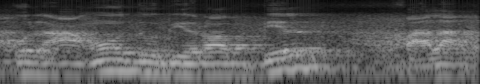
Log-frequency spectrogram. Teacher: qulubabbil falaqi tulisannya falaqi nah dibacanya tetap Falaq cuman cara bacanya ketika di akhir maka qolqolahnya pantulannya penuh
